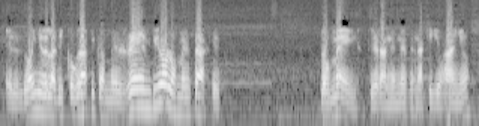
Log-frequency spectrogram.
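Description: A man's voice: mid-range voice, moderate pace, no echo, poor audio. Middle-aged Argentine man on the phone. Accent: Argentine Spanish. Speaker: songwriter guest. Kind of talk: phone interview on radio. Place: outdoors near a football pitch, windy.

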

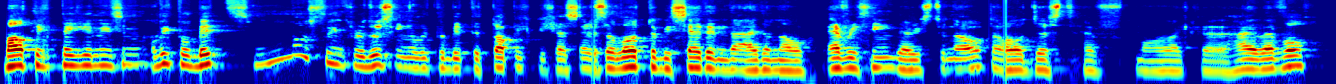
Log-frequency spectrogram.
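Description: A man from Portugal, a podcast guest, talking casually and hesitantly with many pauses and fillers. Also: mid-range voice, fairly even intonation, dark tone. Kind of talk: casual conversational explanation. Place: home setup on a call, northern Poland.

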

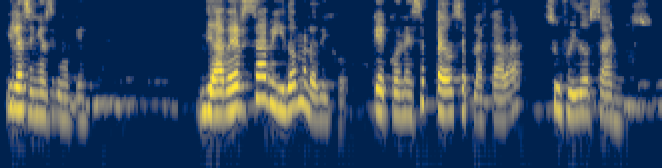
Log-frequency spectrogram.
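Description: A woman with a Mexican accent telling a story in casual chat, animated, full of crude slang and acted-out voices. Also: medium pitch, normal speed. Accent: Mexican Spanish.

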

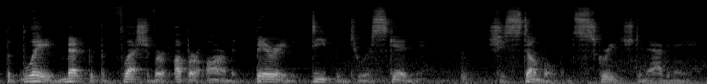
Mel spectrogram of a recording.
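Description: A man with a deep, low voice reads a dark horror tale in steady, scripted narration. His delivery is grave and measured. A faint hiss sits under the voice.

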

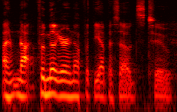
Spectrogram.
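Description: A man co-hosting a podcast, talking through a TV episode in a measured, explanatory way. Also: mid-range voice, flat delivery, creaky, sharp tone. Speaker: podcast co-host. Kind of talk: casual recap chat.

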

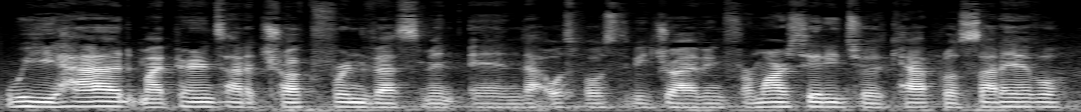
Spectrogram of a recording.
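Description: He's a young podcast host from the United States with a voice on the low side, speaking quickly in a flat but fairly bright way. The talk is a casual, rambling motivational monologue, blunt and heavy on profanity, with slight background noise present.

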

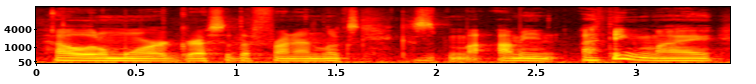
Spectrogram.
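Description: A man co-hosting a casual podcast, easygoing, chiming in with quick reactions and the odd curse. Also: lowish voice, fairly even intonation, a little mellow. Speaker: podcast co-host. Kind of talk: casual chat.

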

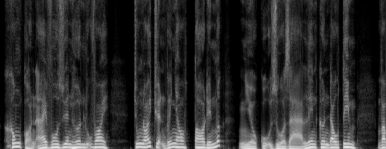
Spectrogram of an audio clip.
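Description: Lively storybook narrator man. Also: mid-range voice, dry recording, studio quality. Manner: expressive, dramatic storytelling.

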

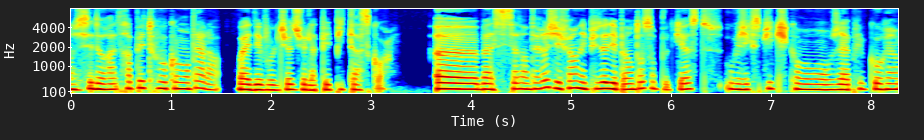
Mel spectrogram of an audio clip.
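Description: A young woman hosts a casual live chat about Korean dramas, addressing viewers in slangy, rambling speech full of fillers. Her mid-range voice has a dark tone, recorded clean with no room sound, like a studio.

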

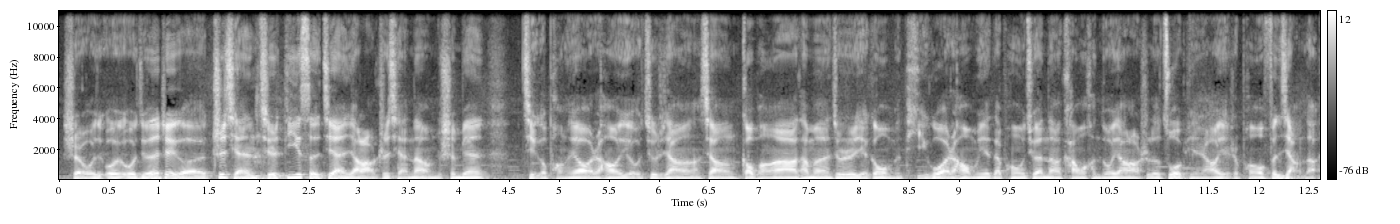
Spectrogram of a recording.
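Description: A man's voice: low-pitched, fast talker. A man hosting a casual radio interview in a chatty, teasing way. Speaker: radio show host.

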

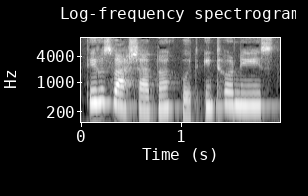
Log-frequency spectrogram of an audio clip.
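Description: A woman voicing a cheerful, self-confident young woman in an audiobook, speaking brightly and eagerly. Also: high-pitched, voice pushed up, lightly acted. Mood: pleased.

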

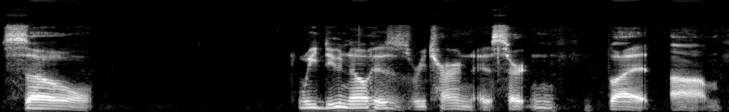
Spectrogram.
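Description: A man talking casually and haltingly about scripture, with many pauses and restarts. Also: low voice, dry recording, highs cut off. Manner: calls himself tongue-tied. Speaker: religious commentator. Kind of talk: casual unscripted talk on scripture.

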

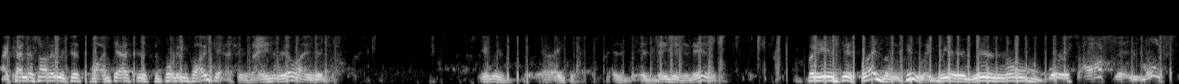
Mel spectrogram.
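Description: A man's voice: on the high side, sing-song, moderate pace. A man co-hosting a podcast in casual chat, his voice muffled as if talking through a sweater, rambling and swearing casually with many restarts. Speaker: podcast co-host. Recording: muffled phone-like line with background noise.

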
